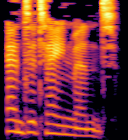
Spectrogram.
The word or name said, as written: entertainment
